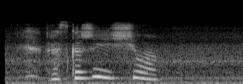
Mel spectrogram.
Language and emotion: Russian, positive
